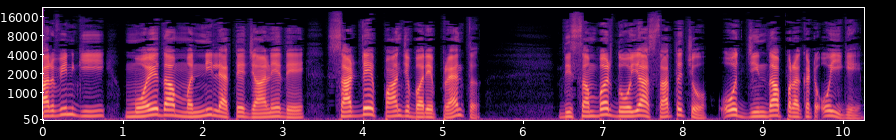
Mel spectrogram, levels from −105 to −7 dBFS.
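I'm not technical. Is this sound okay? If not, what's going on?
No. Throughout the speech there is a mix of different compression flaws heard together, like two layers of distortion sitting on top of each other. This is transcoding between lossy codecs. The recording was likely squeezed into an MP3 file and then squeezed again into a WMA file. The second step spends effort copying the first file's flaws and adds its own. The highest pitches stop around 20.1 kHz, about the upper limit of hearing, so little top end is lost.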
